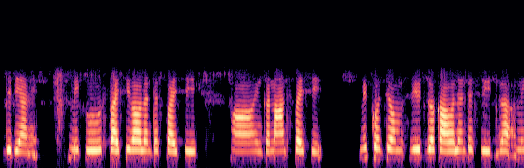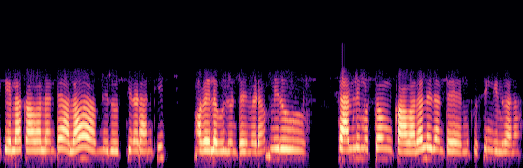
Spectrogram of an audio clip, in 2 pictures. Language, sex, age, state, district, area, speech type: Telugu, female, 18-30, Andhra Pradesh, Visakhapatnam, urban, conversation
